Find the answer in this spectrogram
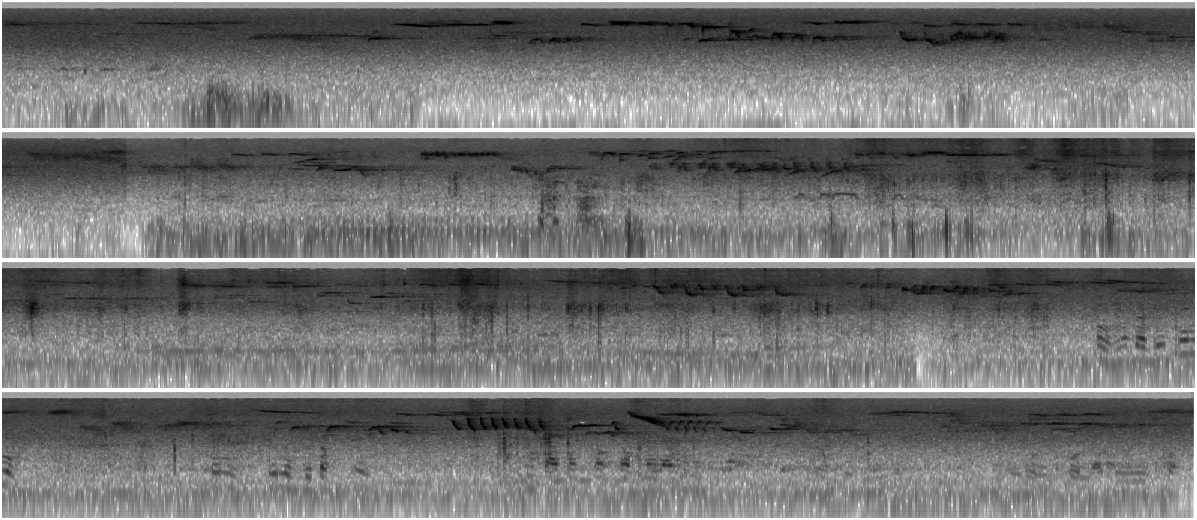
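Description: Small birds chirping on and off over a faint outdoor background. A low rumble comes in about nine seconds in and stays to the end.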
